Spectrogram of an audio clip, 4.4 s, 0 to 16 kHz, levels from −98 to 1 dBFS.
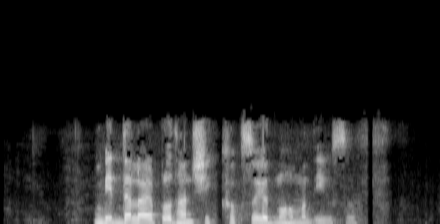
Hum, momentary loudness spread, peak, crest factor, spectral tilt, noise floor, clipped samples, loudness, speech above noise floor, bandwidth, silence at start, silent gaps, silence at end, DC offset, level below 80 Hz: none; 14 LU; 0 dBFS; 20 dB; -3 dB/octave; -67 dBFS; under 0.1%; -18 LUFS; 48 dB; 7.8 kHz; 0.95 s; none; 0.85 s; under 0.1%; -62 dBFS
